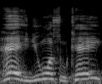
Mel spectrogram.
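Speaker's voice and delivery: high, eager voice. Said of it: "He'd be like, ten minutes later".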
